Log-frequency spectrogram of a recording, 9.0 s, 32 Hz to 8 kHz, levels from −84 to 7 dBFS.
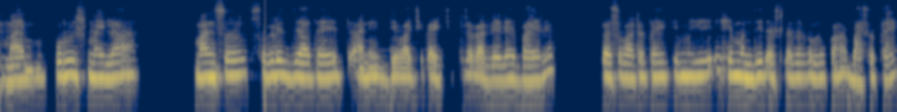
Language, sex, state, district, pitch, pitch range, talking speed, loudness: Marathi, male, Maharashtra, Nagpur, 185 Hz, 170-195 Hz, 135 wpm, -23 LUFS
